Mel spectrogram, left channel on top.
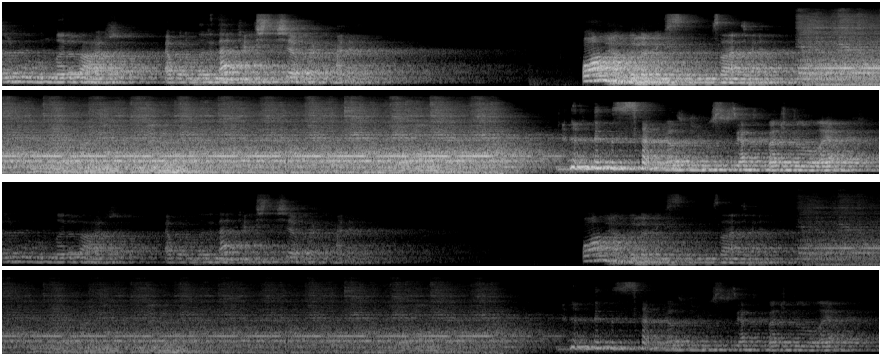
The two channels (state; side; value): quieter; right; 15.5 dB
